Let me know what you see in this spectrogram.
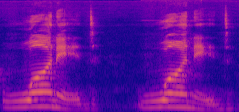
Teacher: No inglês mais norte-americano, esse T vai dar uma aliviada e a pronúncia vai ficar wanted. · É como se o T, na verdade, sumisse.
